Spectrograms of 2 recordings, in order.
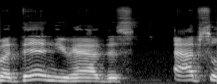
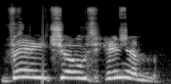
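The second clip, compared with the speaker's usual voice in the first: shouting like a villain, pitched up; 9 semitones higher than usual. Retelling a film's climax where Lex Luthor shouts at the engineer: imitating Lex Luthor shouting. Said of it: "Lex just shouts out".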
